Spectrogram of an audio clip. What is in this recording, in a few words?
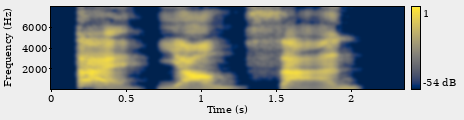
"dai4yang2san3", Chinese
